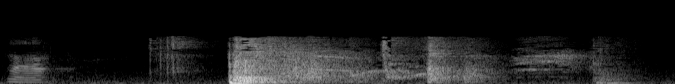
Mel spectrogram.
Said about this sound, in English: And now I'll go back up while this is playing and fire our... no, let's not do that one. Fire our gunshot again.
